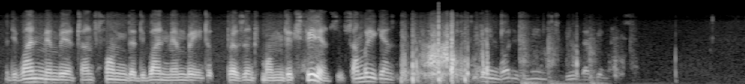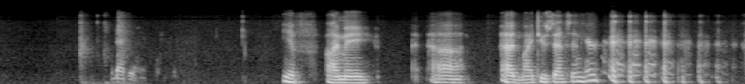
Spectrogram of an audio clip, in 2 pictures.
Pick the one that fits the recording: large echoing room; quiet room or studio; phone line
phone line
